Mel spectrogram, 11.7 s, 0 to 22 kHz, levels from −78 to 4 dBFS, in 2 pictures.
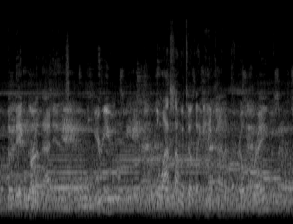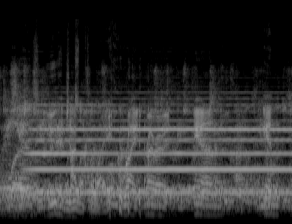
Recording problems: thin; somewhat; fading below 300 Hz
background music; very loud; throughout; 3 dB above the speech
chatter from many people; loud; throughout; 3 dB below the speech
animal sounds; noticeable; throughout; 15 dB below the speech

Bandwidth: 16 kHz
